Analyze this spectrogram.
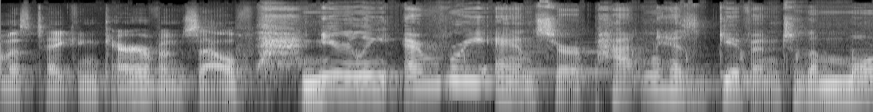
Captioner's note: sighs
